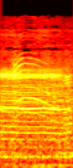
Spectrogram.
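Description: A pet kitten meowing during a holiday homecoming trip from Ponorogo to Lumajang in East Java: one loud, close, drawn-out meow with a steady tone, heard alone.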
